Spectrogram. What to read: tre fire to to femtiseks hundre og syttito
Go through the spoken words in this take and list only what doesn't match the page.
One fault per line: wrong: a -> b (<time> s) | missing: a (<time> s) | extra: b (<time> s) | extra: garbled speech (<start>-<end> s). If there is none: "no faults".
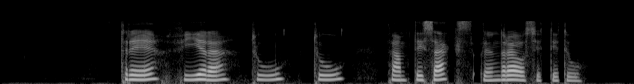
no faults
